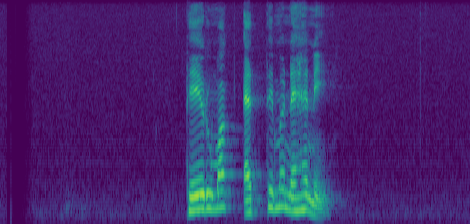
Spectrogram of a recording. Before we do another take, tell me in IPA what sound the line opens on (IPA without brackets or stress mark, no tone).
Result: t̪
